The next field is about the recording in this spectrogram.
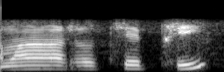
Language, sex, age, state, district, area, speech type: Bengali, male, 30-45, West Bengal, North 24 Parganas, urban, conversation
